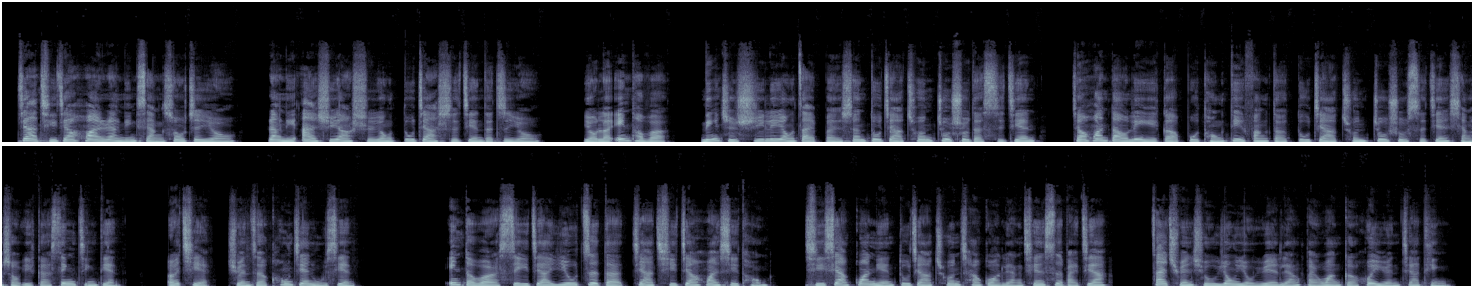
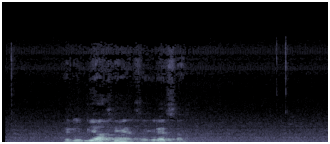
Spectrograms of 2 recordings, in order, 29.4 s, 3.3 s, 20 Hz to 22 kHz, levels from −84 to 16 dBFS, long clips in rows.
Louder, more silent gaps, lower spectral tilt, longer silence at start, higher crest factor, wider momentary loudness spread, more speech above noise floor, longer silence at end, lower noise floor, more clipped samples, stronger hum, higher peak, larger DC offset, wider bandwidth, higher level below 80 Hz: about the same, -19 LUFS vs -20 LUFS; first, 2.45-2.64 s, 5.48-5.81 s, 6.85-6.98 s, 10.43-10.69 s, 16.15-16.34 s, 18.44-19.12 s, 22.52-22.72 s, 25.81-26.18 s vs none; second, -4 dB/octave vs -8 dB/octave; second, 0.15 s vs 0.6 s; about the same, 16 dB vs 20 dB; second, 5 LU vs 19 LU; first, over 72 dB vs 27 dB; second, 0.2 s vs 1.4 s; first, under -90 dBFS vs -47 dBFS; neither; neither; about the same, -2 dBFS vs -4 dBFS; neither; about the same, 16 kHz vs 16 kHz; second, -70 dBFS vs -60 dBFS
